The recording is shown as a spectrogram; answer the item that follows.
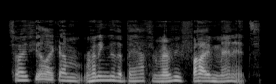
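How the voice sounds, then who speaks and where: A man voicing a hopeful young pregnant woman in an audiobook, in a creaky, husky falsetto. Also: fast, a bit bright, no echo. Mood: sweet. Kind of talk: audiobook character voice.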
